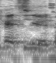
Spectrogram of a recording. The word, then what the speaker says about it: Nketiah: You know, Nikita, I think the scariest moment for me in the first half was when Nikita turned Anderson and he was through on goal, but Anderson didn't. Nketiah, not Nikita. Nikita's Elton John's song.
